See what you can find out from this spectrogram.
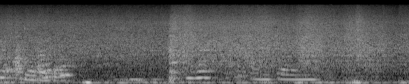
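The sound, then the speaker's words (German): A wooden spoon stirs through a quite full pot simmering down, with soft scraping and sloshing over a steady bubbling hiss, a few faint murmured voices low in the background. “Es kocht ja ein. Genau. So, nehmen wir mal so einen schönen Holzlöffel.”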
